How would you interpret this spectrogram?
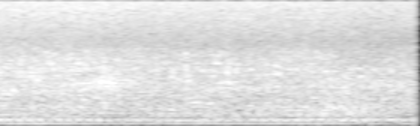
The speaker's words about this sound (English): Right, an airplane. And we're currently flying high in the air.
